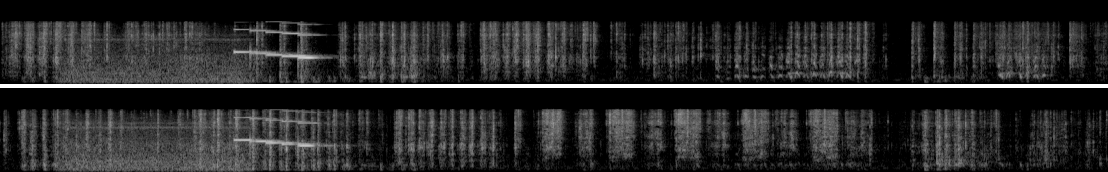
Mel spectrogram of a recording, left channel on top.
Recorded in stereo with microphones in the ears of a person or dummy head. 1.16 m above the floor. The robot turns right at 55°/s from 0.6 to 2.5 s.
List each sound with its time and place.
2.3 s an alarm: 10° left (ahead or behind), 1.0 m; by 3.1 s centre (ahead or behind), 1.0 m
